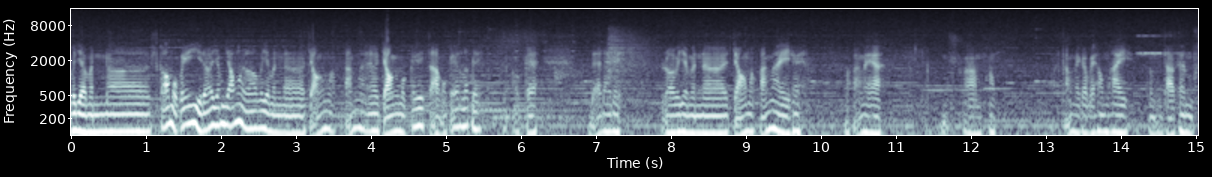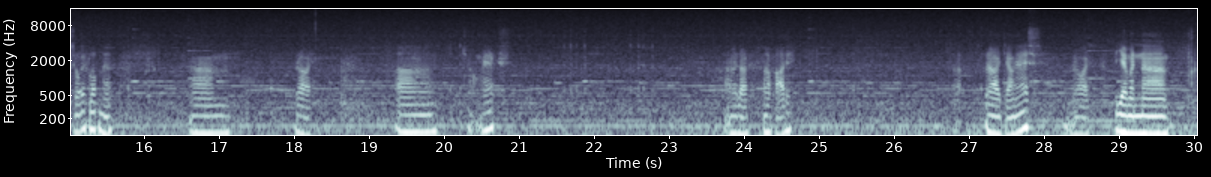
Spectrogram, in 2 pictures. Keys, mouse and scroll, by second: 0.0 right click, 0.7 Tab, 1.3 middle click, 3.3 right click, 4.9 ctrl+r, 7.1 click, 8.9 right click, 9.5 middle click, 15.1 ctrl+r, 17.7 click, 20.2 right click, 21.7 right click, 22.0 right click, 22.7 shift+right click, 22.9 right click, 24.6 r, 25.6 click, 25.9 ctrl+z, 26.7 ctrl+r, 28.6 click, 29.2 middle click.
